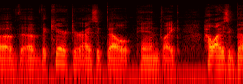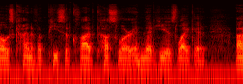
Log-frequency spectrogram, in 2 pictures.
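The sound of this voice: This is an unforced reading voice. Nothing else is marked.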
